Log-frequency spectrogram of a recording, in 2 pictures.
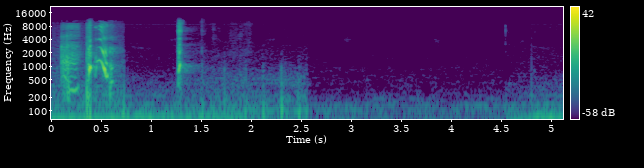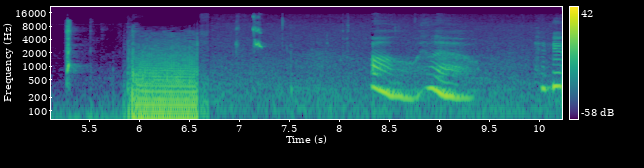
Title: Funny & Cute Cat Hiccup Moments | You’ll Melt! 😺✨ #cutecats #cathiccups #kitten #funnycats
